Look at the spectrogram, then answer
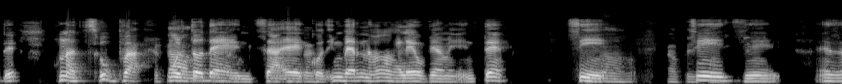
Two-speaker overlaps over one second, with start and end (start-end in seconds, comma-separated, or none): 1.5-3.2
